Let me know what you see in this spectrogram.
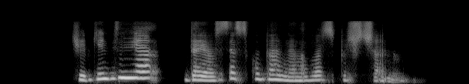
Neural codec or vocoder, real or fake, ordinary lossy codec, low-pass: codec, 16 kHz, 0.5 kbps, FreqCodec, smaller model; fake; none; none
